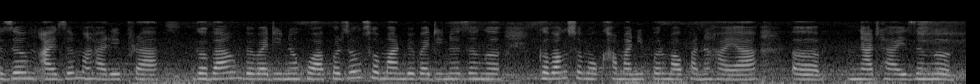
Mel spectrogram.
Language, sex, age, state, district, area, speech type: Bodo, female, 18-30, Assam, Chirang, urban, spontaneous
